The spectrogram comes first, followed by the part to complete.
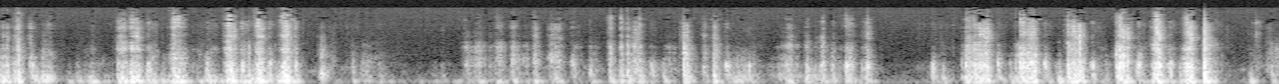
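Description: Scissors snipping through fabric in quick runs of cuts, with a short pause about two seconds in and again near the five-second mark; the middle run is quieter.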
